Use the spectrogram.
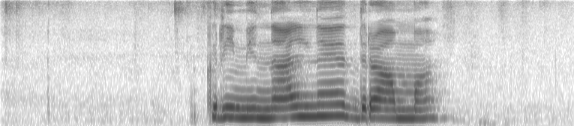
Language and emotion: Russian, neutral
